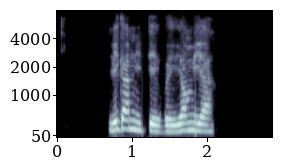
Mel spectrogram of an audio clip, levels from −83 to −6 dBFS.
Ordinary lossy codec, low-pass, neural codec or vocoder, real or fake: Opus, 16 kbps; 7.2 kHz; none; real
